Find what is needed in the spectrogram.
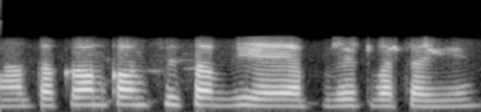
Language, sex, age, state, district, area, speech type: Hindi, female, 45-60, Uttar Pradesh, Mau, rural, conversation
